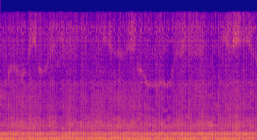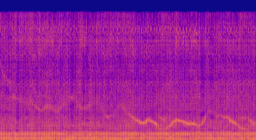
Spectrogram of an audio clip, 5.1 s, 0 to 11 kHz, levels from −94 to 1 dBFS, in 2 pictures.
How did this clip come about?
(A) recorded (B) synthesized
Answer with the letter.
B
